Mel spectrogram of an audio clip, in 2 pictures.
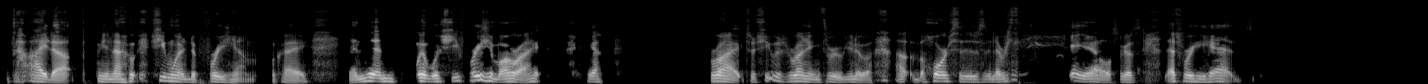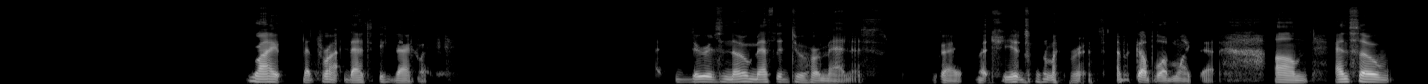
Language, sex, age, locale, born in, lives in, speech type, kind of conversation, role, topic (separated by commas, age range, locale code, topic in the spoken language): English, female, 65-69, en-US, United States, United States, conversation, advice, user, How can I manage work and family demands without burning out?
